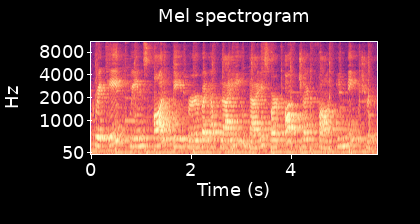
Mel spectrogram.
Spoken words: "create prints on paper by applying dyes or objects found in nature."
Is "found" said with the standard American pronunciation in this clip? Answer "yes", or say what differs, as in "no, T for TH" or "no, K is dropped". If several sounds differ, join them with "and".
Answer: yes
